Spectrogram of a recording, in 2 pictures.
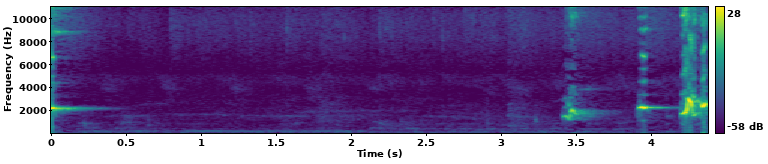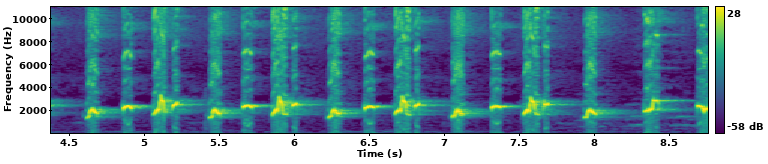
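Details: Yellow-vented bulbul, a caged bird hung outdoors in the early morning to encourage singing, gives a fast series of loud, bubbling notes about three times a second after a brief opening call and a pause.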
